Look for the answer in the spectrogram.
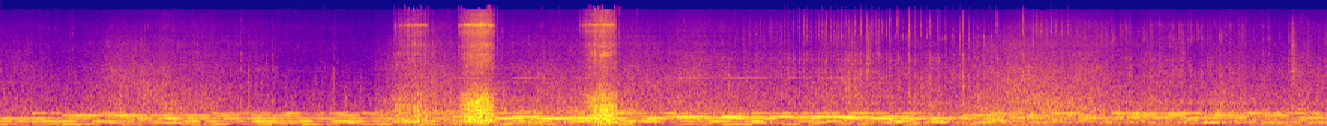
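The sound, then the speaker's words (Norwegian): A sailboat pushes through rough water in a stiff to strong gale, with the wind directly astern and the boat rolling, with a steady churning rumble and mechanical hum, broken by a few loud splashing bursts of spray as waves strike the hull. “Dette blir jo da på tredje dagen at det blåser en eh, stiv til sterk kuling. Her eh, braser vi av gårde i riktig retning.”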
